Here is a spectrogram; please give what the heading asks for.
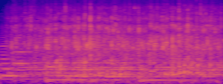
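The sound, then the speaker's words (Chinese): A hot water tap is turned on full to fill a bath, giving a steady, faint hiss of rushing water with no breaks. “她不小心将热水开到最大，可能是怕老公着凉吧。”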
